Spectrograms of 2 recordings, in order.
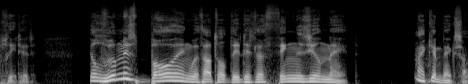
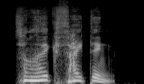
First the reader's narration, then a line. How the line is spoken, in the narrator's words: Gabby cried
